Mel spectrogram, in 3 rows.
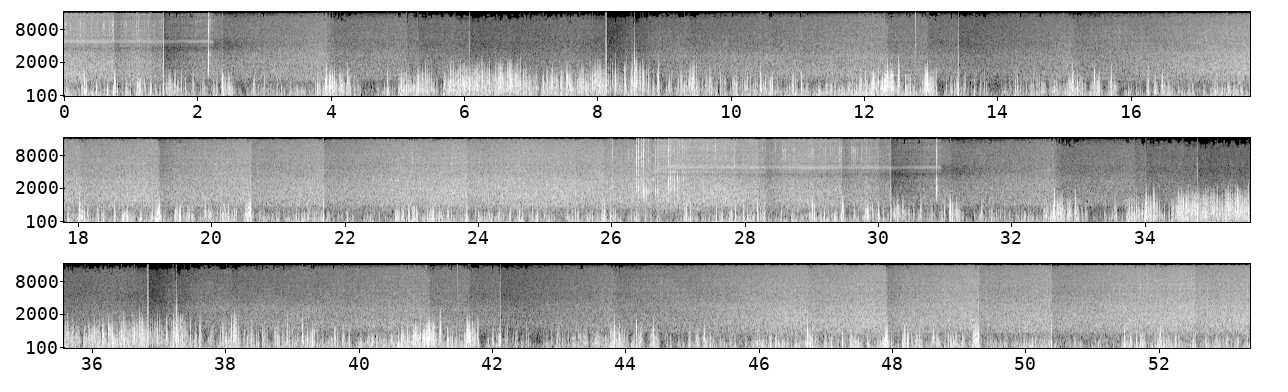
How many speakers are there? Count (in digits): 0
